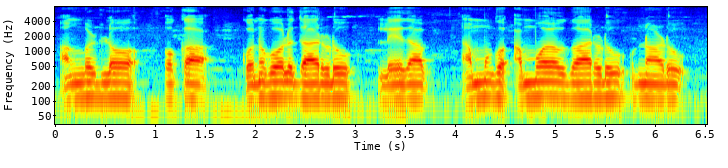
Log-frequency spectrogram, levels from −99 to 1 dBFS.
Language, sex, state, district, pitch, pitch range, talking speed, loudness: Telugu, male, Andhra Pradesh, Sri Satya Sai, 115 Hz, 110-120 Hz, 65 wpm, -16 LUFS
